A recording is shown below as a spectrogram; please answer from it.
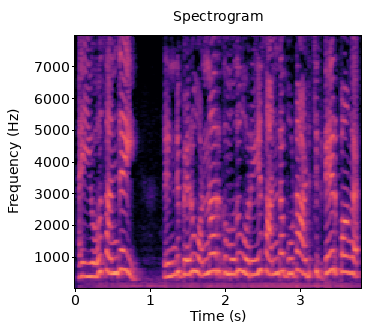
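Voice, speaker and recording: A chirpy cartoon schoolgirl who chatters on with giggles in her voice, voiced by a performer. The voice is extremely high, quick and bright. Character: cheerful young girl, chatty. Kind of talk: animated comedy cartoon voicing.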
